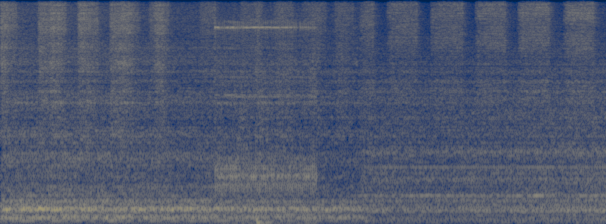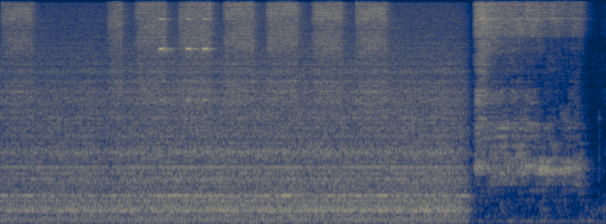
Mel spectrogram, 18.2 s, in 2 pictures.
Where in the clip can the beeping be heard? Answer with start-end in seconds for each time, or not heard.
3.2-4.8, 11.4-12.3.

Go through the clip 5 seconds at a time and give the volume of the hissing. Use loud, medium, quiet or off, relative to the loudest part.
loud, medium, loud, loud.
